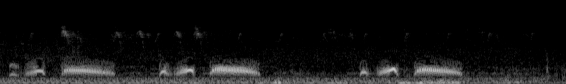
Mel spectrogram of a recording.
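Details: Newly kept decoy spotted dove calling wild doves: repeated three-part phrases, two clipped rising notes followed by a long rough coo, about every two seconds, over low rumbling background noise and distant bird chirps.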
